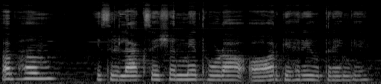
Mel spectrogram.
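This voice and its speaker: Mellow Indian woman guiding meditation. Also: medium pitch, steady tone, slight background noise. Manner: soothing, unhurried, with long pauses between phrases. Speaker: guided meditation and hypnosis leader. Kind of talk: slow guided meditation narration. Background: soft meditation music.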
